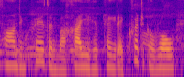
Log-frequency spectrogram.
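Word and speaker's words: Barayi: Currently, Well, we do know that he started off by correcting us all and many others with the pronunciation of Mr. Elijah as Elijah Bahayi and not Barai.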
